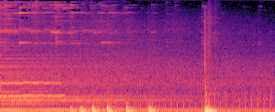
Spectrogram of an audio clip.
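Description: The last acoustic-guitar chord of a song rings out and fades. It is followed by a few low hand-drum thumps on a cajón and one louder, sharper final hit about three seconds in.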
